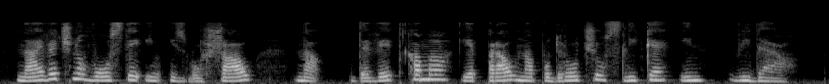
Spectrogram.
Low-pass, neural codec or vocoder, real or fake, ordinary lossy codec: 7.2 kHz; none; real; AAC, 24 kbps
